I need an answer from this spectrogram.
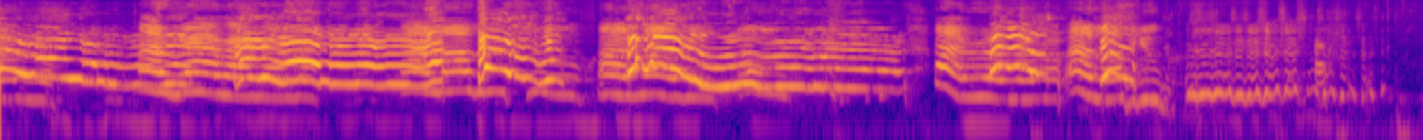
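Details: A female husky howls in long, wavering, mournful notes that slide up and down, with a person howling along.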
